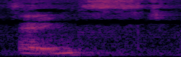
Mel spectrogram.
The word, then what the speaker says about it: Angst: call we have a it's pronounced differently it's called pronounced angst and usually teenagers do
